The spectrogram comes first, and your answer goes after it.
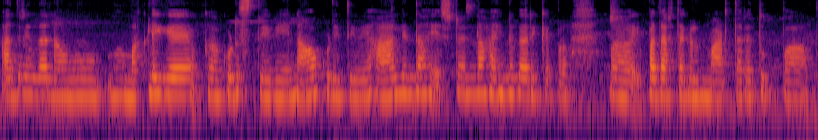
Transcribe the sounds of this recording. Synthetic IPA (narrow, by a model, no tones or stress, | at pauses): ɐd̪ɐɾind̪ɐnaːʋumɐkːɐɭiɡe̞kuɽust̪iːʋinaːʋukuɽit̪iːʋiɦaːlːind̪ɐeʂʈɛlːɐɦɐjnuɡaːɾikːe̞p | pɐd̪aːɾt̪ʰɐɡɐɭɐnmaːɖt̪aːɾet̪upːɐ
